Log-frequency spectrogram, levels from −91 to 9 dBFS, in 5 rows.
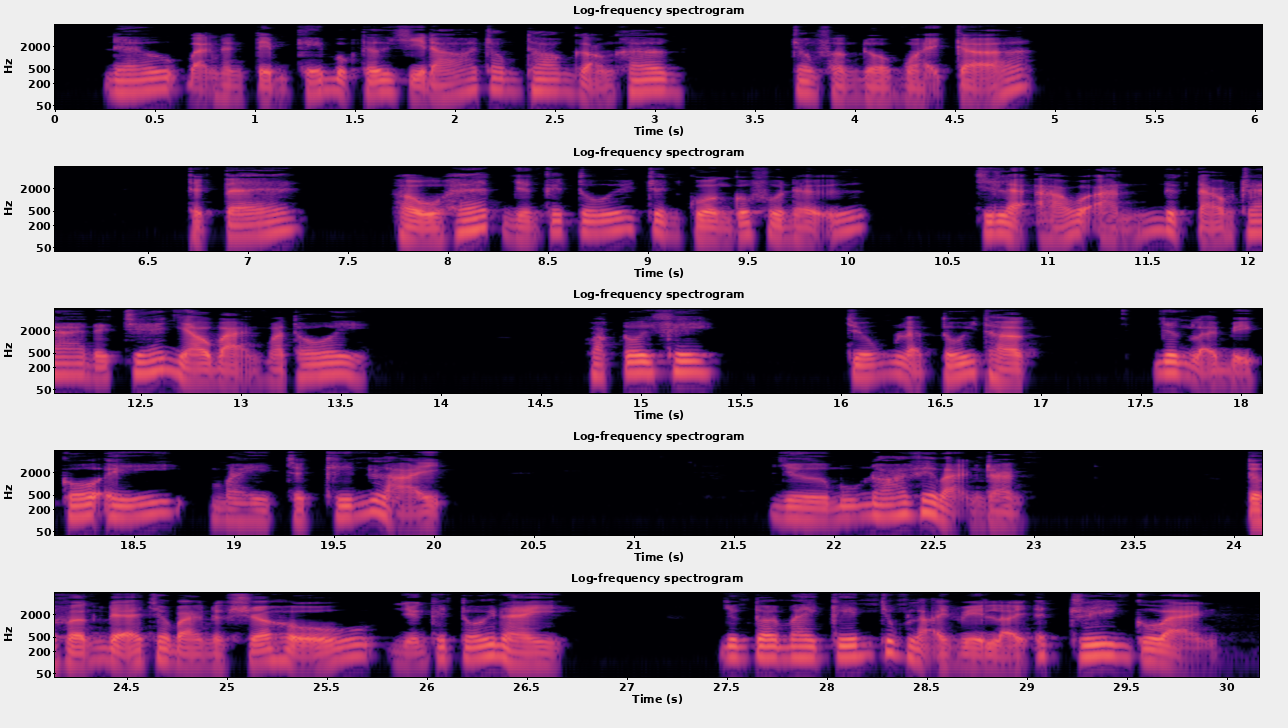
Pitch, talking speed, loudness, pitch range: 120 Hz, 175 wpm, -28 LUFS, 100-140 Hz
